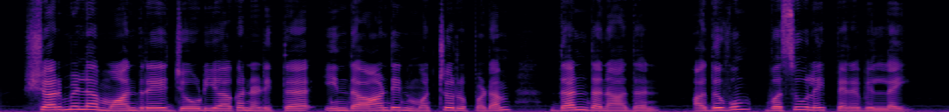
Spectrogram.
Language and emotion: Tamil, neutral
